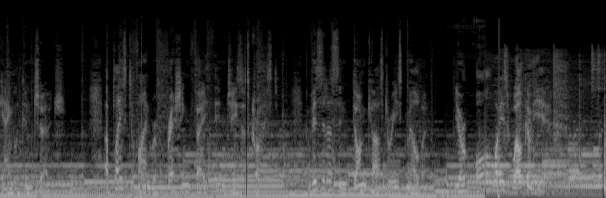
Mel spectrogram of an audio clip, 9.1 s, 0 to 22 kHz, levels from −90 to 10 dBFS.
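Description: The audio breaks up three times with an underrun with held sample: at 2.10 s and 7.47 s the waveform freezes flat for 10.67 ms, which fits a 512-sample buffer, and at 3.68 s for about 20 ms. Each time the output buffer ran dry, the converter held its last value, and roughly 10 or 20 ms of audio is skipped. At 6.69–6.72 s a brief glitch marks damaged data in a compressed stream, where the decoder misreads corrupted frames and jumps to the next good frame header. From 7.26 s to the end the sound turns duller after a 20 ms silence. Nothing is present above 7.4 kHz, the level shifts by roughly 5 dB, and a new noise floor sits around 40 dB below the signal. The likely cause is the input switching to a poorer device.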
